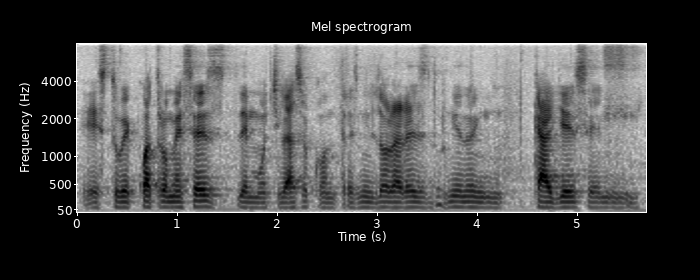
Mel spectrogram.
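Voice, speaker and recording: A Mexican man in his forties with a Mexican accent, a guest telling his story in a relaxed, self-deprecating way. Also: deep voice, takes it slowly, gravelly, slight background noise. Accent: Mexican Spanish. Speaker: entrepreneur guest. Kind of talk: casual interview storytelling.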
